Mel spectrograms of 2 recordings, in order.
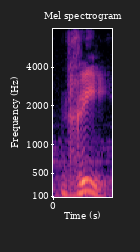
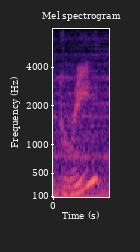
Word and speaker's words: GRIS: I'm saying GRIS because that's how I learned how to pronounce it in French class. Actually, I should probably say GRIS if it's the French word.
